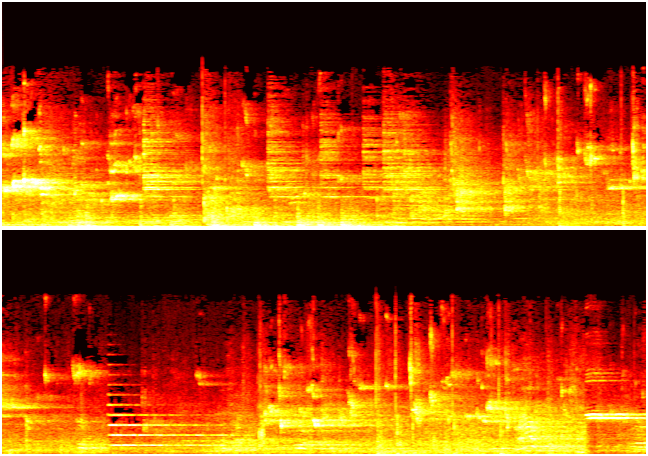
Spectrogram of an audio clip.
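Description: Sounds echo around a large indoor hall.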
